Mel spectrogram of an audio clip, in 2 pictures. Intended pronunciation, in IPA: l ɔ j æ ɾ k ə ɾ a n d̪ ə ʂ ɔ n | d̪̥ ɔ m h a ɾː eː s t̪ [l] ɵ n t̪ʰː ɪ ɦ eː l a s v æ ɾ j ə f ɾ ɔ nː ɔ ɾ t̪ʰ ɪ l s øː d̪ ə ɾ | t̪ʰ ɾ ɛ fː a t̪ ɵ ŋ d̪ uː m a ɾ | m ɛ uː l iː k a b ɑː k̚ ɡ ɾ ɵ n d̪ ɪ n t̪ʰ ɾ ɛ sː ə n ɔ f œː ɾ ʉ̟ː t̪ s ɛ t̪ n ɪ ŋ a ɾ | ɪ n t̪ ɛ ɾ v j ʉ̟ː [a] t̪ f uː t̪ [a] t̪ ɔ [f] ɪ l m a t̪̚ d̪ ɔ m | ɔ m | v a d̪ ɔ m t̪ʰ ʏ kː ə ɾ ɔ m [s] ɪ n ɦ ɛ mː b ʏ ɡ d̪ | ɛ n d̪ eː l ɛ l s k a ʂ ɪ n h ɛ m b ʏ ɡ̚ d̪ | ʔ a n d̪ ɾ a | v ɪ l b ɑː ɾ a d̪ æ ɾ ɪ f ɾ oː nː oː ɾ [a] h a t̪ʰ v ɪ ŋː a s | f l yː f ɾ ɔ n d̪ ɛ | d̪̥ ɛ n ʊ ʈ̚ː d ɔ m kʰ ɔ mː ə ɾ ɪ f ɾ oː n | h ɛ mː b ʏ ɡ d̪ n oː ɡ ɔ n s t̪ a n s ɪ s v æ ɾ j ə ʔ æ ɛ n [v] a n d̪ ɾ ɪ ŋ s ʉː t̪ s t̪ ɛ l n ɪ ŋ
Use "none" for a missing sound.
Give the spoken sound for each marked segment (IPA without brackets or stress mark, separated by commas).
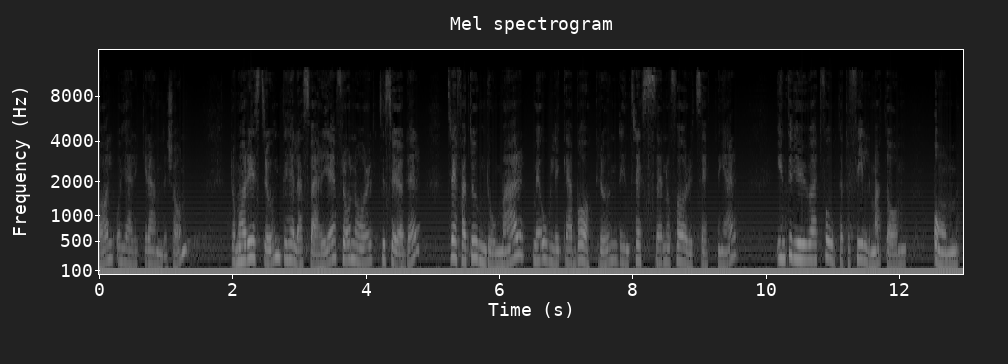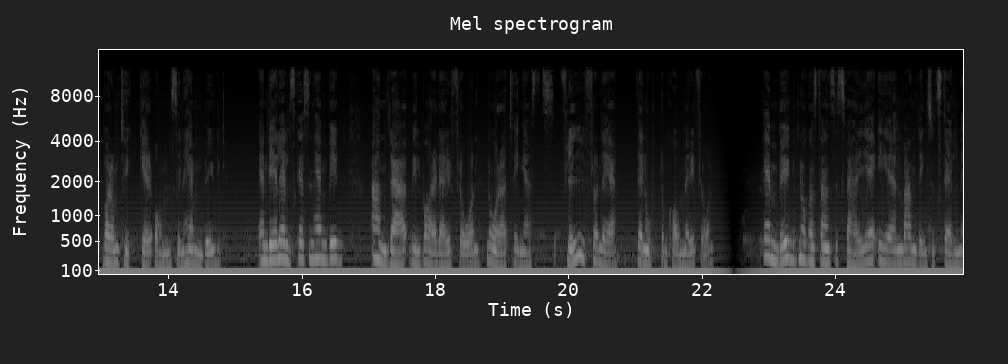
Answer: ɾ, a, a, f, s, a, v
